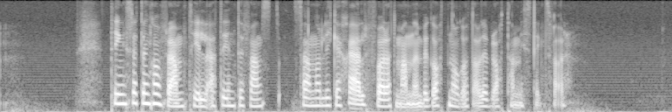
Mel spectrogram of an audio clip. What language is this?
Swedish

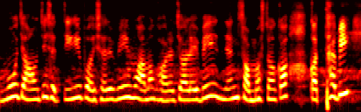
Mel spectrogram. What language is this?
Odia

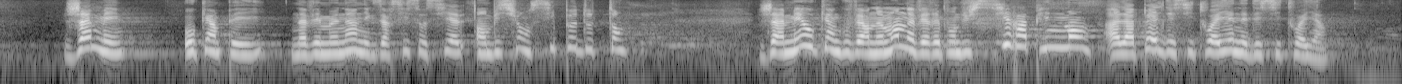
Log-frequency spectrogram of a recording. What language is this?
French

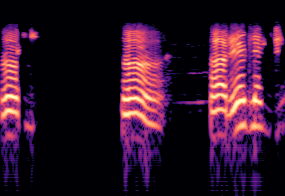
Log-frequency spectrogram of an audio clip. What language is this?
Telugu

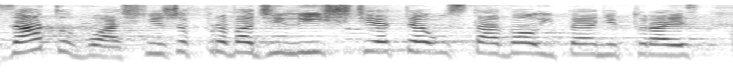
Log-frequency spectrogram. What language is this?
Polish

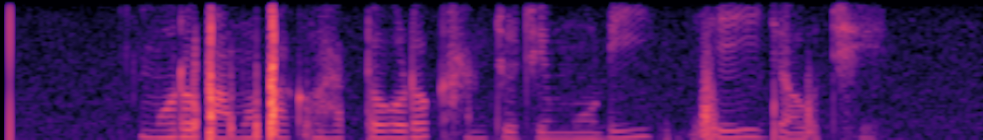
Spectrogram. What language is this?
Odia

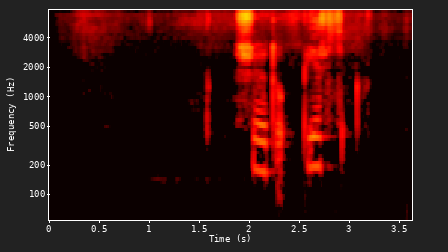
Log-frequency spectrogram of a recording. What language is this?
Russian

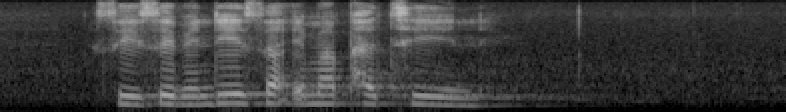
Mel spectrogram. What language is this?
Swati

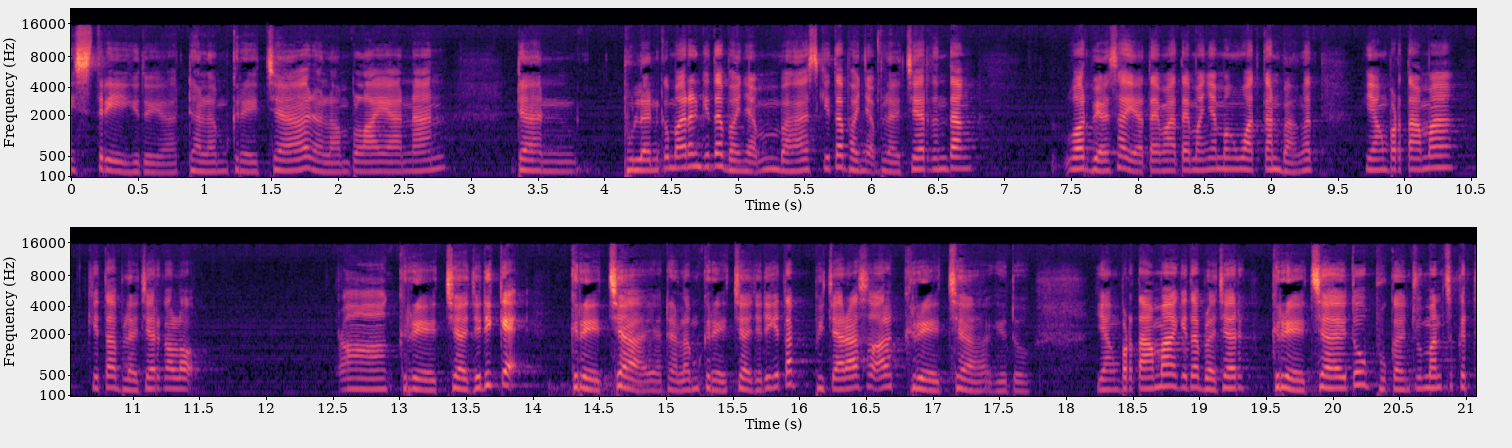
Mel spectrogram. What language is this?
Indonesian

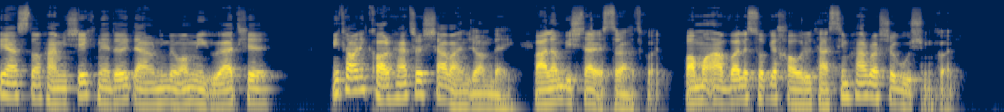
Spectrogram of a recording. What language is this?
Persian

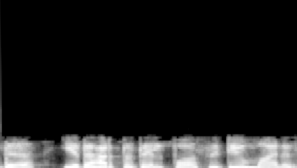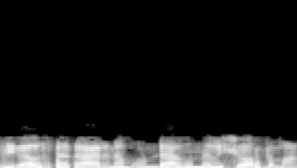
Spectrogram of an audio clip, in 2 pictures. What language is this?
Malayalam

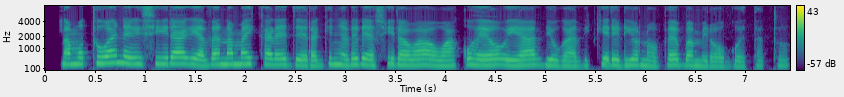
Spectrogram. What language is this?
Kikuyu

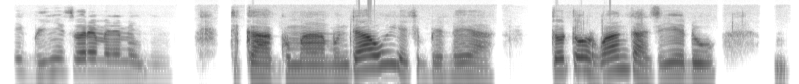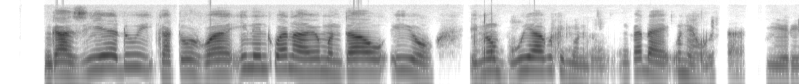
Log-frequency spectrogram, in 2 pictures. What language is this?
Ndau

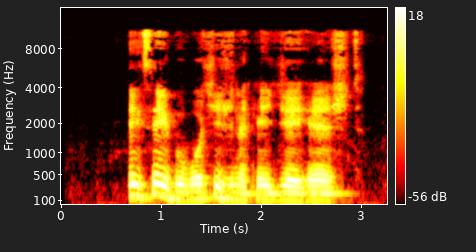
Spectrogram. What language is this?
Central Kurdish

